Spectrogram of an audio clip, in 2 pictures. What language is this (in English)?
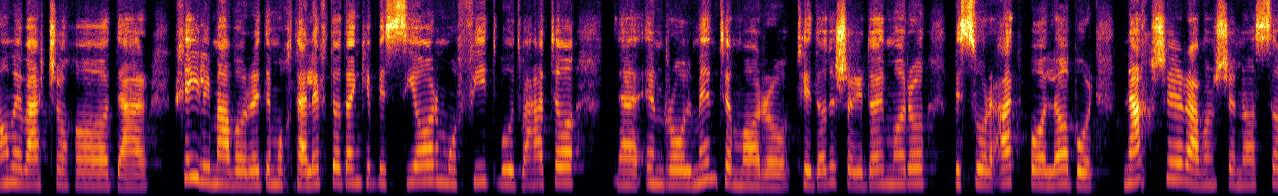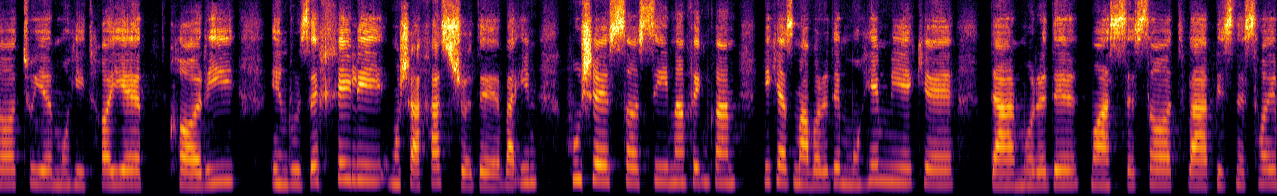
Persian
